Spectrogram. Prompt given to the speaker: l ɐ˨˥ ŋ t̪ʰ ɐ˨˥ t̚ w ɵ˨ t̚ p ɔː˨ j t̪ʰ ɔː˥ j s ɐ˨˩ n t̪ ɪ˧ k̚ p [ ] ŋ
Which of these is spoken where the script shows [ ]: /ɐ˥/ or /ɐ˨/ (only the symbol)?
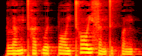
ɐ˨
